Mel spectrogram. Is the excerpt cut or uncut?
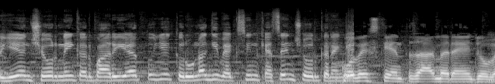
cut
